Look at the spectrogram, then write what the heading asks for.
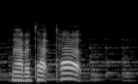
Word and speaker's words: Natatat: What kind of grade did you get on your essay, Natatat? Natatat. Tat. I keep forgetting that there's one more tat in there. Natatat.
